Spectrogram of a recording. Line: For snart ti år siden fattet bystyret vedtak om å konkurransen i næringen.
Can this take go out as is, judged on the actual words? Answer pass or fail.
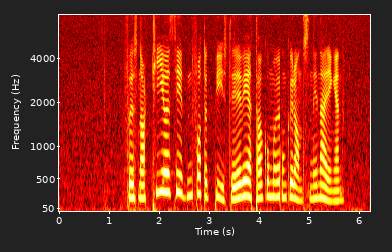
pass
